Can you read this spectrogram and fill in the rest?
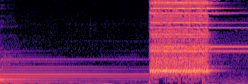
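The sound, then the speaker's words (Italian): A telephone bell suddenly rings loud, a bright sustained metallic trill lasting about a second, cutting in after a low steady tone fades out. “Scusa, scusate un attimo. Pronto?”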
